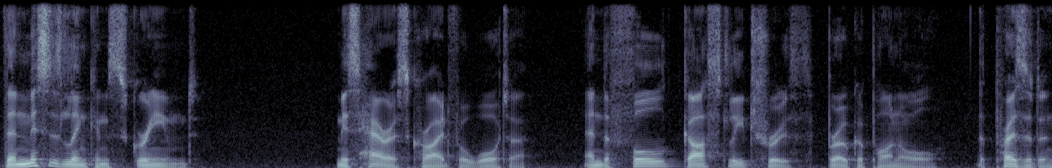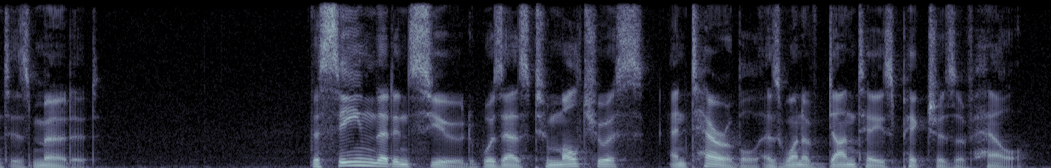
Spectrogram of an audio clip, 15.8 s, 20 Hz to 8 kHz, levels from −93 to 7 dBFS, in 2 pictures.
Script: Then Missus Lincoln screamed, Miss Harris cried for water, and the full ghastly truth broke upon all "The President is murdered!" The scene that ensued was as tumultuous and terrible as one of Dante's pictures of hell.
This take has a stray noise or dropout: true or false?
false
